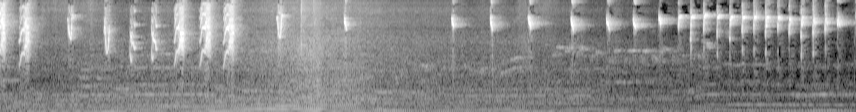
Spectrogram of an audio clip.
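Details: Long-tailed shrike song used to trigger a silent shrike: loud harsh notes at first, then spaced high chips, finishing with a fast even trill of repeated thin notes; a light noise burst in the middle.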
